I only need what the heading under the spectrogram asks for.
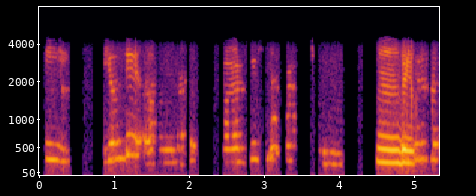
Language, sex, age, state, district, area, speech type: Kashmiri, female, 45-60, Jammu and Kashmir, Kupwara, urban, conversation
